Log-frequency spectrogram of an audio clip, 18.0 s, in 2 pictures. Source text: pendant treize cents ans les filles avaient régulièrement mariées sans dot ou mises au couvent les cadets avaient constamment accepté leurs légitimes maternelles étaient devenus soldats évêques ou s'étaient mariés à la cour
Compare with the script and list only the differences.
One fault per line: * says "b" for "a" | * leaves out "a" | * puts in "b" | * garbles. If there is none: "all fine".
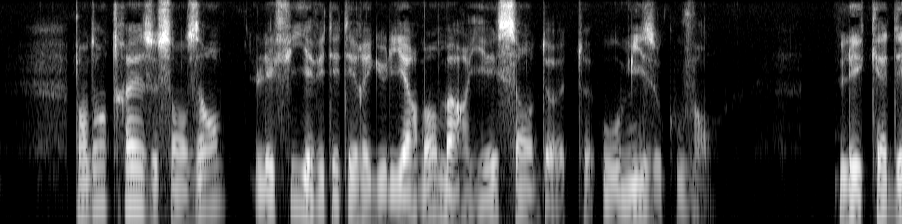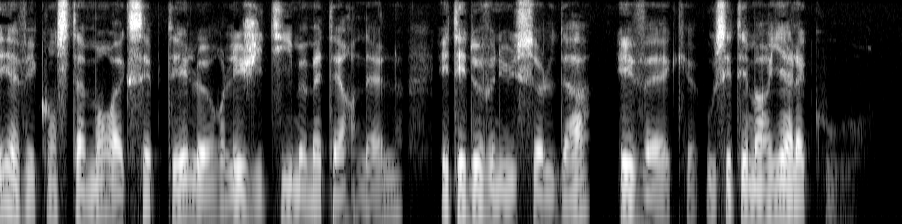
* puts in "été"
